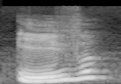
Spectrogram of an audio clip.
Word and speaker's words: Yves: Si je dis le prénom Yves, je prononce le “y” (i grec) -> “i”.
